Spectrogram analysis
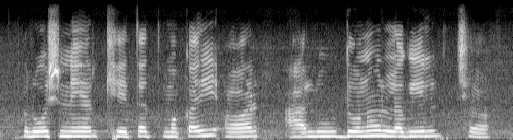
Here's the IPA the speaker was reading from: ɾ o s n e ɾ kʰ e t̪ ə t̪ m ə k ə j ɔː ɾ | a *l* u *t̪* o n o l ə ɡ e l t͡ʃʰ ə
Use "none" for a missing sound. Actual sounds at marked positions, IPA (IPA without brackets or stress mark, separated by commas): l, d̪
